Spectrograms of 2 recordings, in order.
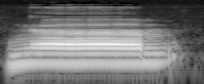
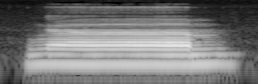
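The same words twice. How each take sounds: First: Ngam held high and level; sustained high-pitched ngam. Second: Ngam held long on an even mid tone; drawn-out level ngam. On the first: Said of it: "This is a high tone". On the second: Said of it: "a mid tone". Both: Shown as a demonstration.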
